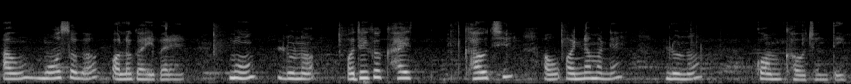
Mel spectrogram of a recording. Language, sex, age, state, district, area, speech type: Odia, female, 18-30, Odisha, Malkangiri, urban, spontaneous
